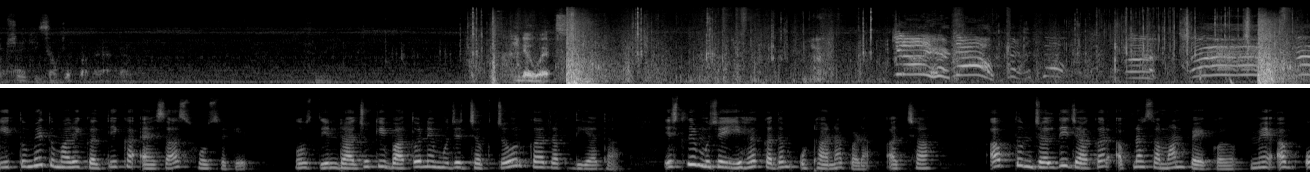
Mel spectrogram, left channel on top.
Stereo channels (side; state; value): both; different; correlation 0.00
